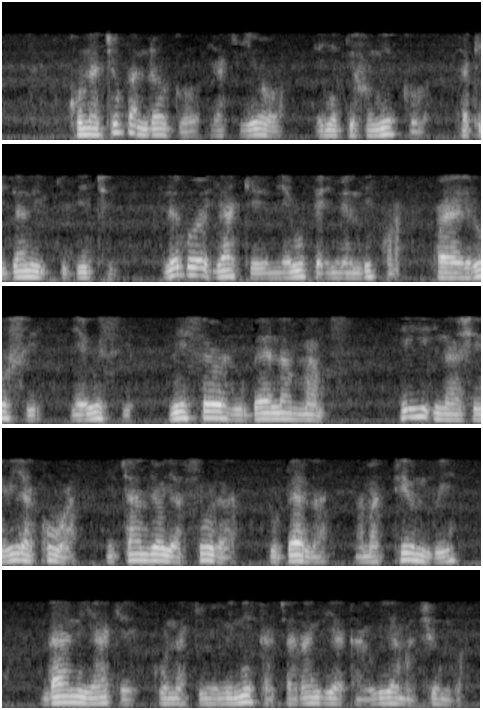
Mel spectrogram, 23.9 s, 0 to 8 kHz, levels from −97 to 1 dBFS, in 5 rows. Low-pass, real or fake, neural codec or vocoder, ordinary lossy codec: 7.2 kHz; fake; codec, 16 kHz, 16 kbps, FunCodec, trained on LibriTTS, 50 frames a second; AAC, 16 kbps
